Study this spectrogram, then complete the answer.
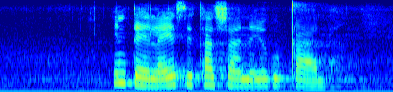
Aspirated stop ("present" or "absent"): present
